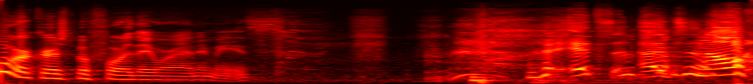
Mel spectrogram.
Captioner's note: laughing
